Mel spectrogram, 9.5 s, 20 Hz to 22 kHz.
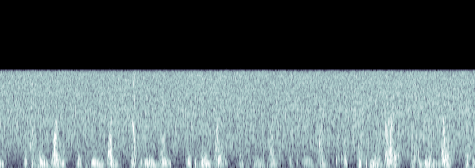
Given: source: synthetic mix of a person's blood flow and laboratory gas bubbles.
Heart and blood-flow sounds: Doppler ultrasound of blood flow; precordium
0.58-0.75 s: bubbles
2.62-2.89 s: bubbles
6.34-6.45 s: bubbles
6.70-6.96 s: bubbles
7.69-7.83 s: bubbles
From the record:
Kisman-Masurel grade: 121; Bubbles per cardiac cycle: 1 to 2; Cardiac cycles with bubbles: 10 to 50%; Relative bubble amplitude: barely perceptible (0.100 to 0.250); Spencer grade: 2 (many but less than half of the cardiac periods contain bubble signals, singularly or in groups); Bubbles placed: anywhere in the cardiac cycle

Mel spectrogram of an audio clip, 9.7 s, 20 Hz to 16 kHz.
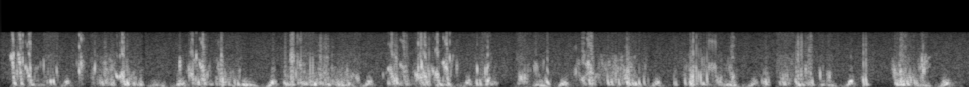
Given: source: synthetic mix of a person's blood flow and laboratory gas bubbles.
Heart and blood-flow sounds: Doppler ultrasound of blood flow; precordium
0.08-0.60 s: bubbles
0.74-0.87 s: bubbles
0.90-1.45 s: bubbles
1.76-2.43 s: bubbles
2.80-3.61 s: bubbles
3.80-4.61 s: bubbles
4.72-4.98 s: bubbles
5.15-5.52 s: bubbles
5.72-6.48 s: bubbles
6.72-6.79 s: bubbles
6.82-7.38 s: bubbles
7.58-7.71 s: bubbles
7.75-8.33 s: bubbles
8.60-8.71 s: bubbles
8.89-9.31 s: bubbles
From the record:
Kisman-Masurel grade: 333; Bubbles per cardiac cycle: rolling drumbeat, 9 or more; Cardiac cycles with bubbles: 50 to 99%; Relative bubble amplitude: loud (0.450 to 0.775); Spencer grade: 3 (all of the cardiac periods contain showers or single bubble signals, but not dominating or overriding the cardiac motion signals); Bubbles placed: only in the low amplitude regions of the cardiac cycle

